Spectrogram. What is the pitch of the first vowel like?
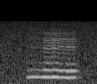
low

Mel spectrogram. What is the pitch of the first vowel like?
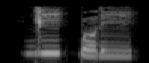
high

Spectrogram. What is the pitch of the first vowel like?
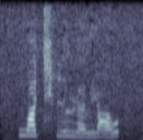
high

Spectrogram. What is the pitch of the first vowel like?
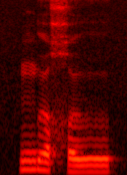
falling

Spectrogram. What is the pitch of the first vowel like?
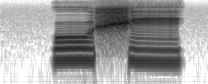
low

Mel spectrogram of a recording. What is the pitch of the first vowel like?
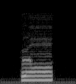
low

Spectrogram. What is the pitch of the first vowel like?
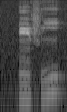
low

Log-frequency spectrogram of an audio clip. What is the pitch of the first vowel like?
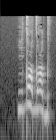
rising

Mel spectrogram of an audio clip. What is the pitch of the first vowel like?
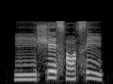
low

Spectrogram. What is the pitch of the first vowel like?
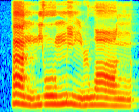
falling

